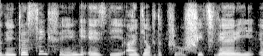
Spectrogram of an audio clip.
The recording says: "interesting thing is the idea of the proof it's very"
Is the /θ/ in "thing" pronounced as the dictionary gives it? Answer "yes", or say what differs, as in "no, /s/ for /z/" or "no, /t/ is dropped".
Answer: yes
